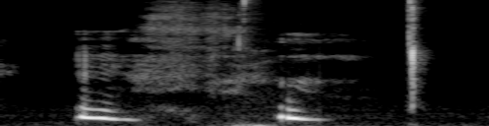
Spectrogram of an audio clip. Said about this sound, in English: You like the sounds I make when I yawn?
